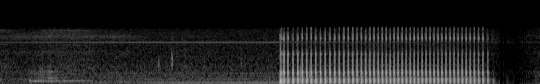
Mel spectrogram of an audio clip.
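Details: Snoring: after a quiet stretch, a loud, fast, buzzing flutter runs for about two seconds, then stops.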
